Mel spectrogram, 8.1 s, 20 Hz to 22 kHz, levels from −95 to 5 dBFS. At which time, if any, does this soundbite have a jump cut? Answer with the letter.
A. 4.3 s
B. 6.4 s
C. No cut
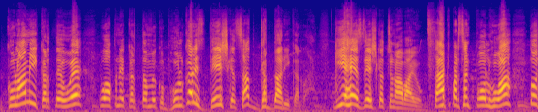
B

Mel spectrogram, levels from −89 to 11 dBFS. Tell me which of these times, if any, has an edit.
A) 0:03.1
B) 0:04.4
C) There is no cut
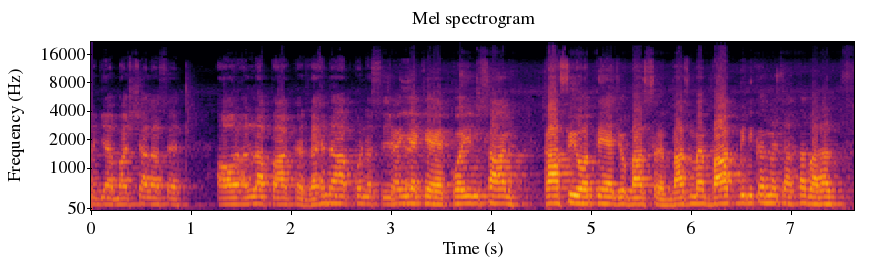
A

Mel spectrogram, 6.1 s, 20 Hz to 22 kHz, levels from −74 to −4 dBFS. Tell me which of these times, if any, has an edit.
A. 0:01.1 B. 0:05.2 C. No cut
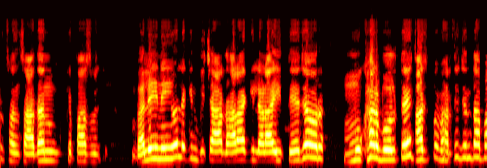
B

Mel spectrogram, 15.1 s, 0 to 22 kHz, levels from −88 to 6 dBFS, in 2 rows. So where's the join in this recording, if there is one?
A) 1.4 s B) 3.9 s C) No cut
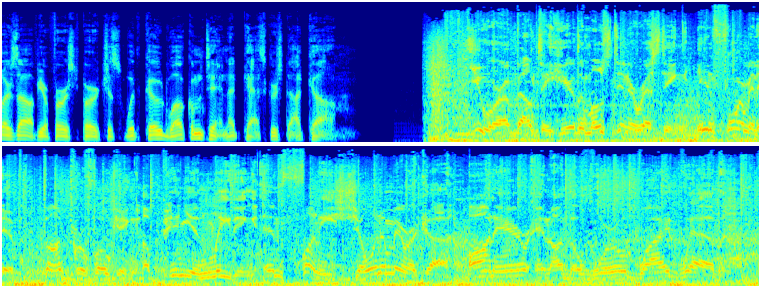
B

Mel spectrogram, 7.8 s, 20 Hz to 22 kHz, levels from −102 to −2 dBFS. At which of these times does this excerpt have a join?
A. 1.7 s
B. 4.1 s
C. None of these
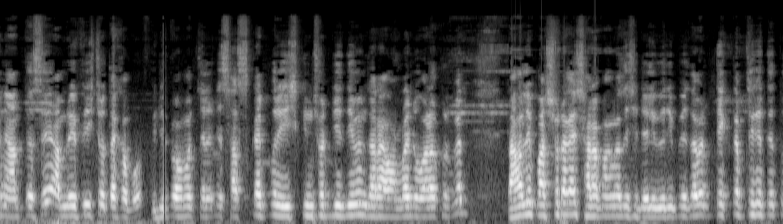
A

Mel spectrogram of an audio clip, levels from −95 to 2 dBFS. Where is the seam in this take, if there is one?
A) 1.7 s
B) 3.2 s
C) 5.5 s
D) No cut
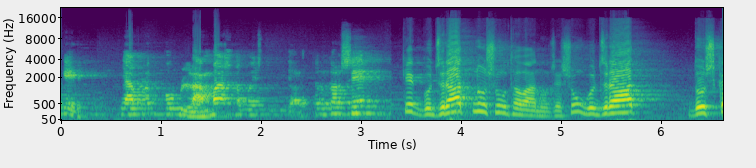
B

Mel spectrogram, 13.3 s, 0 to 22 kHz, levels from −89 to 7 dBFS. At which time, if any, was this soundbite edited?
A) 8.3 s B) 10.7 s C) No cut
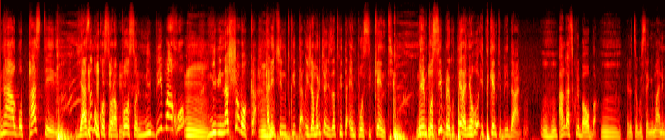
B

